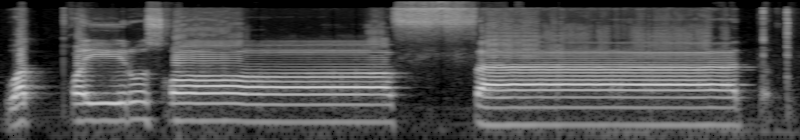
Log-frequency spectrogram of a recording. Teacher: دو زیر کو آپ نے ختم کرنا ہے، تا کو ساکن کرنا ہے، اس سے پہلے دیکھیں تو فا ہے، فا کو کھینچ کر تا کے ساتھ ملانا ہے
